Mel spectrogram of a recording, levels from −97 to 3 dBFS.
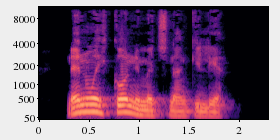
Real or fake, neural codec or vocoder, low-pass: real; none; 9.9 kHz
